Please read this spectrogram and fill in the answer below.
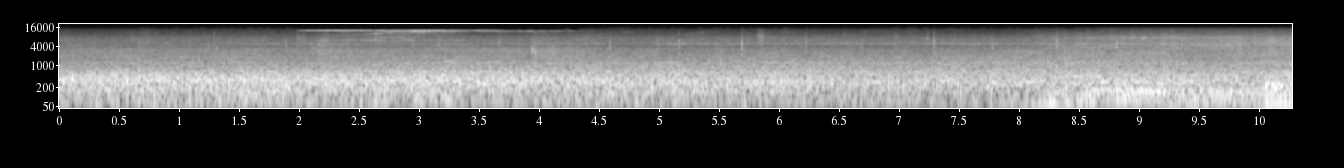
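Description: Steady city street traffic noise. From about eight seconds in, a heavy vehicle's engine rumbles close by.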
